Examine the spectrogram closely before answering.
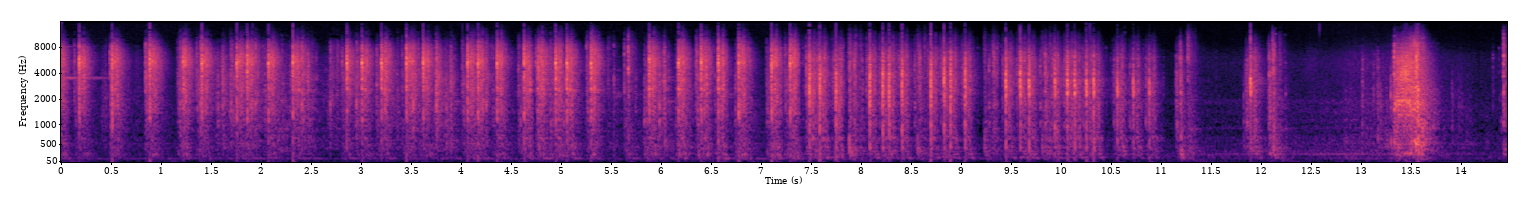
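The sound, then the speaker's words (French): Someone types on a typewriter at a table, striking many rapid, crisp keys in uneven bursts. The keystrokes thin out toward the end, with a few scattered strikes and a brief rougher mechanical sound. “Vous êtes à table, avec devant vous une machine à écrire.”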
